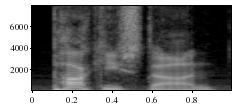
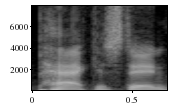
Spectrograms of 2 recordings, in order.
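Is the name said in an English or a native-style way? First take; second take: native-style; English. First: The name is said with a native-style pronunciation. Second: The name is said with a plain English pronunciation. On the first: The speaker calls it right. "Call it" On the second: The speaker calls it wrong. "don't call it"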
